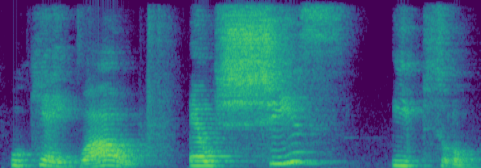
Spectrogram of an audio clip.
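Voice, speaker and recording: A woman math teacher talks a class through a lesson, patiently and with everyday comparisons. Her voice is a little high and lively, rising and falling a lot. The sound carries a clear room echo. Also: very slow. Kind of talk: explaining algebra lesson. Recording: echoey room.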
